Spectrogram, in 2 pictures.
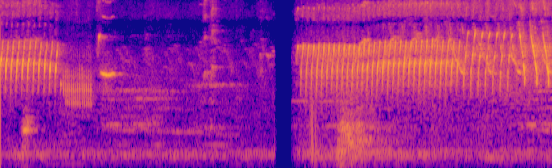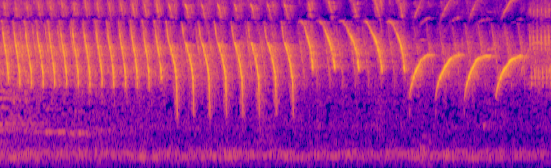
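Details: Long rolling canary song, used to coax young or silent canaries into singing: scattered high notes and a short gap, then a sustained buzzy trill breaking into quick descending sweeps and finally rising whistled notes.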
